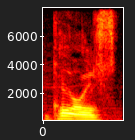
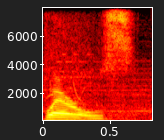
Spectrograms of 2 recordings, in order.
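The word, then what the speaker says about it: Kolulu: Oh, corals. I love corals so much. Or I'm sorry, quarrels is how it's pronounced.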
